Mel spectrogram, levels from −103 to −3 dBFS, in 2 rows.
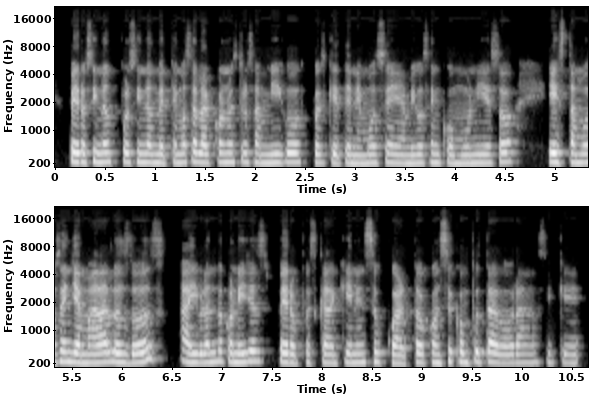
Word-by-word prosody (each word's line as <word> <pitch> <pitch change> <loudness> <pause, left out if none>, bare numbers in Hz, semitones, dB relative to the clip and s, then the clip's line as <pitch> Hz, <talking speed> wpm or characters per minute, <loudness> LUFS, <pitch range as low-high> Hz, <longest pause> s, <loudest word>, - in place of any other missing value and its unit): pero 225 -2 +6
si 230 +1 -2
no 225 +1 +1
por 225 -2 +1
si 225 - -4
nos 215 -1 +1
metemos 210 +2 -2
a - - +4
hablar 215 -2 +2
con 225 0 -1
nuestros 220 0 -3
amigos, 215 +1 +1
pues, 210 -2 -4
que 210 -2 -1
tenemos, 205 +1 -2
eh, 210 -1 0
amigos 200 +1 -3
en 215 -1 -2
común 200 0 -2
y 205 - 0
eso, 230 +3 -1 0.3
estamos 225 -1 +3
en 240 -1 +4
llamada 215 0 +5
los 220 -2 +2
dos 285 +8 +1
ahí 225 -4 +3
hablando 220 +3 0
con 225 -2 +1
ellos, 245 +2 0
pero, 220 -4 +2
pues, 215 0 -10
cada 210 -2 0
quien 215 0 -2
en 220 - -3
su 230 0 -4
cuarto 210 -1 -1
con 215 -1 -1
su 240 - -3
computadora, 215 -3 0
así 220 0 -14
que, 210 -2 -10
220 Hz, 235 wpm, -20 LUFS, 210-225 Hz, 0.3 s, pero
